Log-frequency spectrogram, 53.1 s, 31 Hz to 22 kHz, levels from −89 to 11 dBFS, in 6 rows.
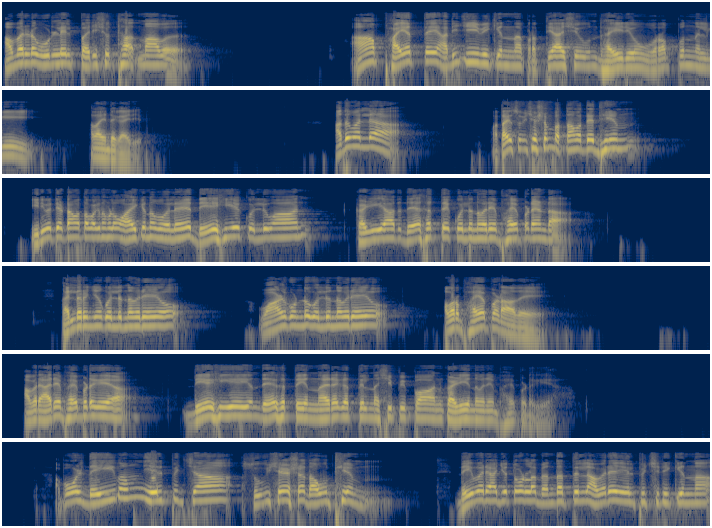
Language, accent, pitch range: Malayalam, native, 145-215 Hz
